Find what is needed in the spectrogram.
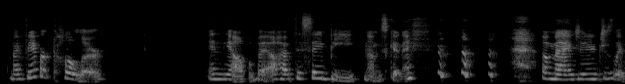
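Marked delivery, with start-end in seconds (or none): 4.2-5.4 high airy laugh. Real, not acted. Laughs at her own joke.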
